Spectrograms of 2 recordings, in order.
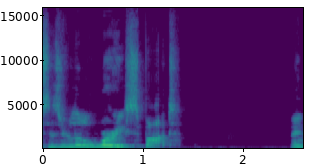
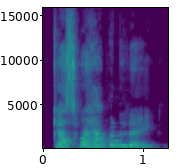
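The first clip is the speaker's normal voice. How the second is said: high, fast, bursting with news; excited child; 10 semitones higher, faster than usual. Retold or imitated. Child rushing to tell a grown-up the news, high and fast. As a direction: blurt it out like an eager kid. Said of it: "so excited to tell their grown-up".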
